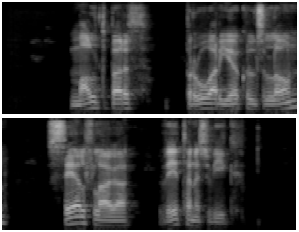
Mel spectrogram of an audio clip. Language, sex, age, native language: Icelandic, male, 30-39, Icelandic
